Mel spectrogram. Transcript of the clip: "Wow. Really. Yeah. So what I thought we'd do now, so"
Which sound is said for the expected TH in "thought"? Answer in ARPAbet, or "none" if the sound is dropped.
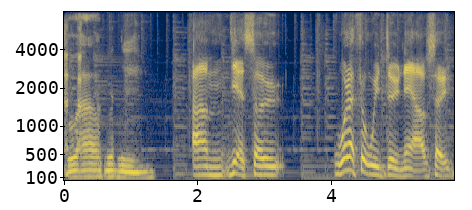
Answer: TH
